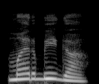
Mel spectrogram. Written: ಮರ್ಬಿಗ

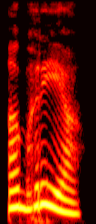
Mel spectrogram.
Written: ಅಭ್ರಿಯ

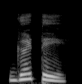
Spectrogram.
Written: ಗಡೆ

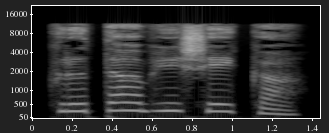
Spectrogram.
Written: ಕೃತಾಭಿಷೇಕ

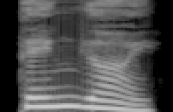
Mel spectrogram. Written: ತೆಂಗಾಯ್

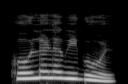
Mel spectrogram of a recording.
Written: ಕೋಲಳವಿಗೊಳ್

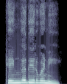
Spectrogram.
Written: ಕೆಂಗದಿರ್ವಣಿ

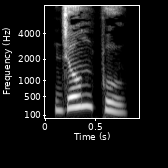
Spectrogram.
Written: ಝೊಂಪು

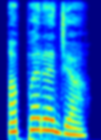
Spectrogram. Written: ಅಪರಜ

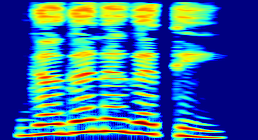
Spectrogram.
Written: ಗಗನಗತಿ

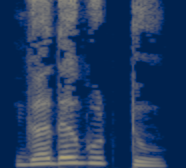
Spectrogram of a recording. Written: ಖಾತಿಗೆಡು

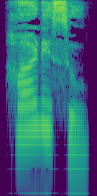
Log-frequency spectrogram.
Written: ಹೆಡಸು

